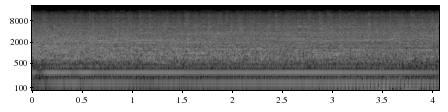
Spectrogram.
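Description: Arena goal horn sounding a steady low chord over crowd noise after a home-team goal.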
